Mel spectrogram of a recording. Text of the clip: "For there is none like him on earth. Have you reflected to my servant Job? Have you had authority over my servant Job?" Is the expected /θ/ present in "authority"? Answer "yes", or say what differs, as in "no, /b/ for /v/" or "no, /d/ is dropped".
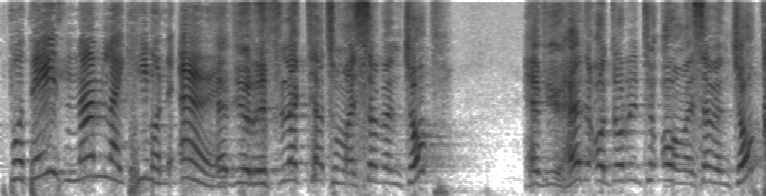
no, /t/ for /θ/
